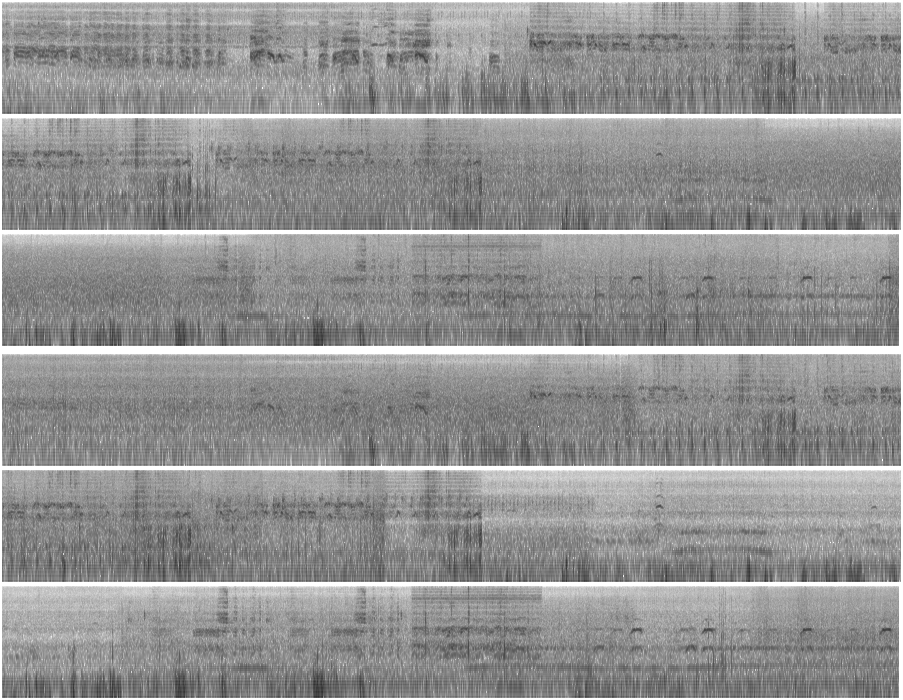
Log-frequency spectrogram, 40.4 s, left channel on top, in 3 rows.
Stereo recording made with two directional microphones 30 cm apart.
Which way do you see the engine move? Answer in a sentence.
You can hear the engine stay in one place.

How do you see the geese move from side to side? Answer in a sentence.
In this clip you hear the geese go from the left side to the right.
